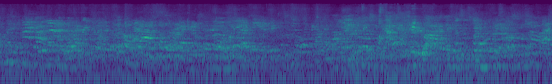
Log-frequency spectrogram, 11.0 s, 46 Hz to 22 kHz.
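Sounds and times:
children's voices: 0.0 - 11.0
indistinct chatter: 0.0 - 11.0.

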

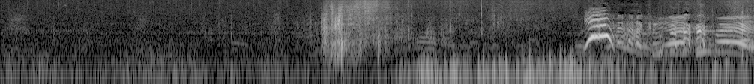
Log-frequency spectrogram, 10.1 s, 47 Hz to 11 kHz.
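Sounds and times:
wind rumble on microphone: 5.1 - 10.0
person whooping shout: 7.7 - 8.5.

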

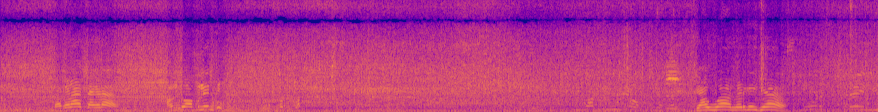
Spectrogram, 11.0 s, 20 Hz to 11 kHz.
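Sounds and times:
motorcycle engines at low speed: 0.0 - 10.9
road noise: 0.0 - 10.9.

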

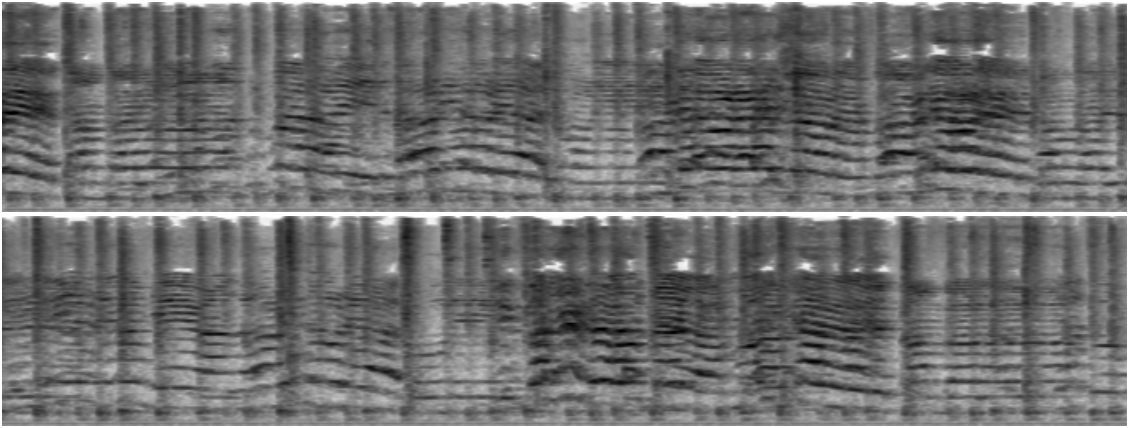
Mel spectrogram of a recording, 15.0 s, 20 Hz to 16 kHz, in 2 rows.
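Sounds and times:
sharp hand claps: 0.0 - 15.0
voices singing: 0.0 - 15.0.

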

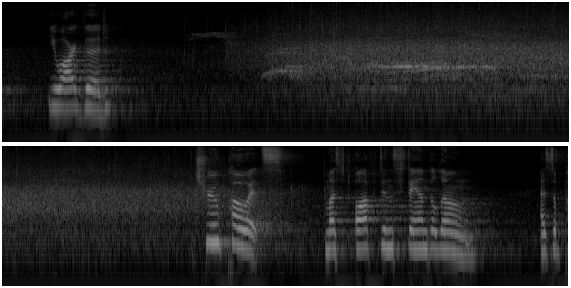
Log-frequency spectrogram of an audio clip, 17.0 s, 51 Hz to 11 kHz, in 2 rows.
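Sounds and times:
audience applauding: 2.8 - 11.6.

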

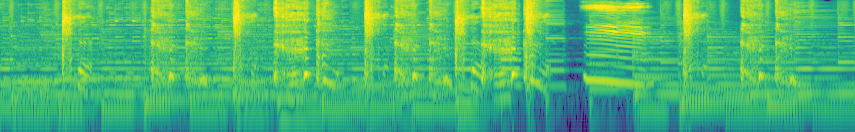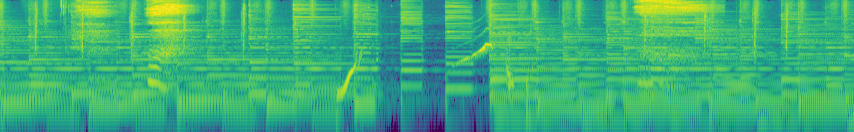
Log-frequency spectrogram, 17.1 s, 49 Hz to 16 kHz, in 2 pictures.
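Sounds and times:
light guitar music: 0.0 - 17.0
cartoon kittens coughing: 0.6 - 8.0, 14.9 - 15.7
falling whistle sound effect: 13.2 - 13.7.

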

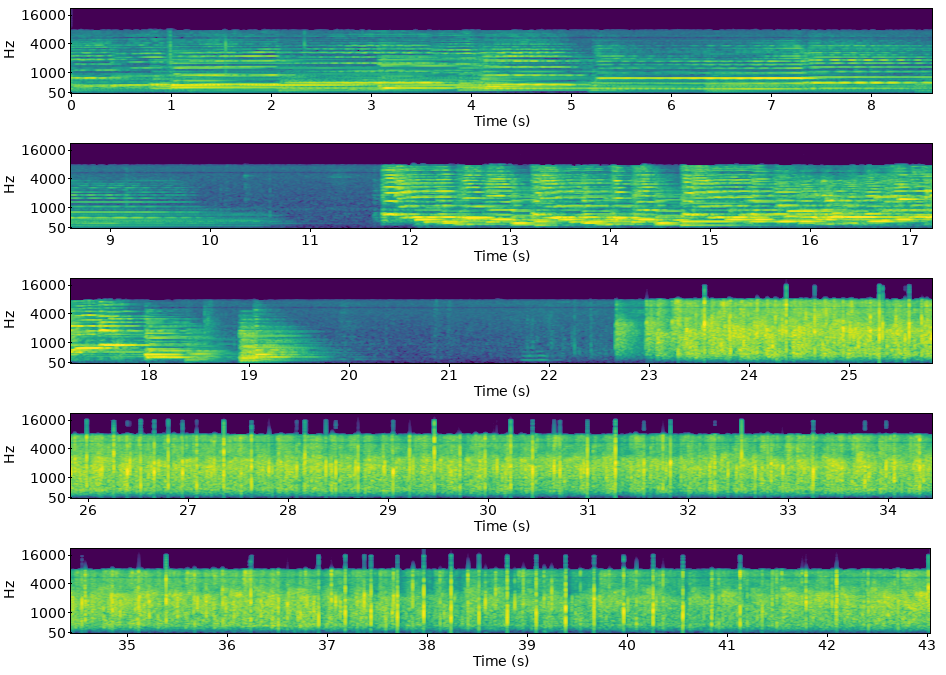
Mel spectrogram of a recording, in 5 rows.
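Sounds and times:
audience clapping: 22.6 - 43.0.

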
